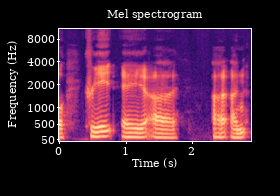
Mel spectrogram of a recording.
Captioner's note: uh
